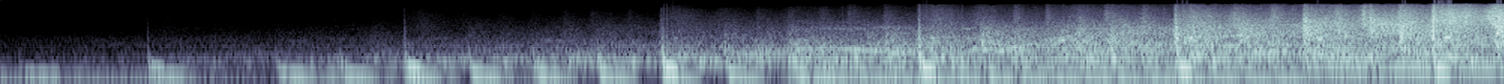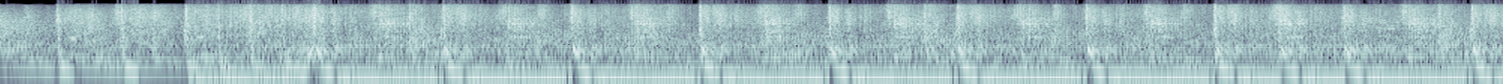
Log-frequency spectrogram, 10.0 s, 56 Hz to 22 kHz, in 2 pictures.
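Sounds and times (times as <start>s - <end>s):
sliding low bass notes: 5.6s - 10.0s.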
